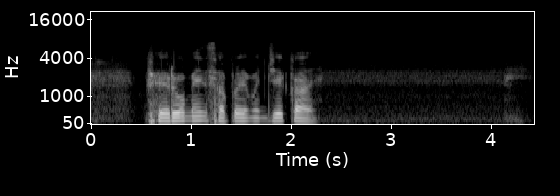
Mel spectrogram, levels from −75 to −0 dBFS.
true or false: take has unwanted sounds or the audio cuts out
false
